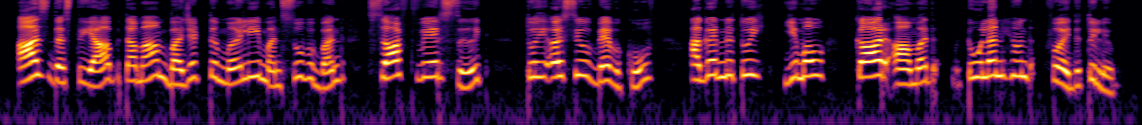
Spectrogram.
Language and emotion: Kashmiri, neutral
